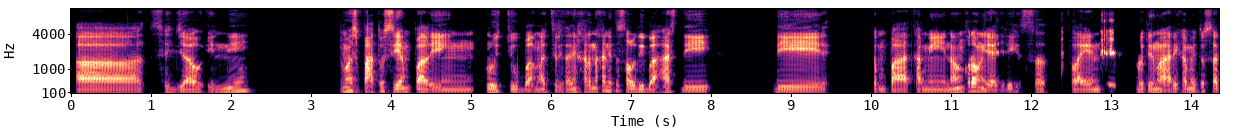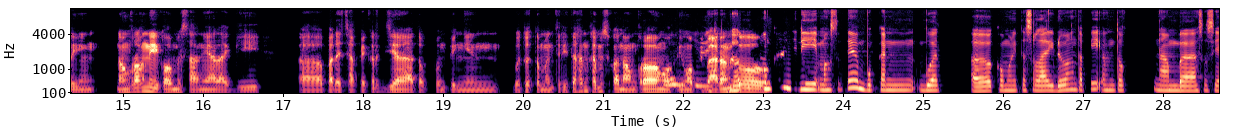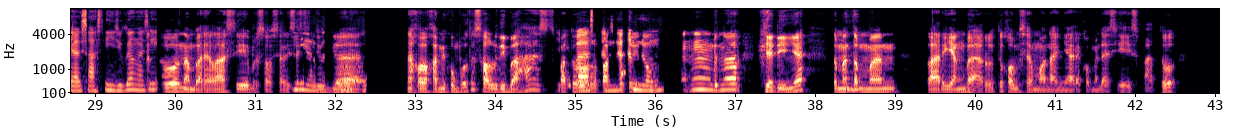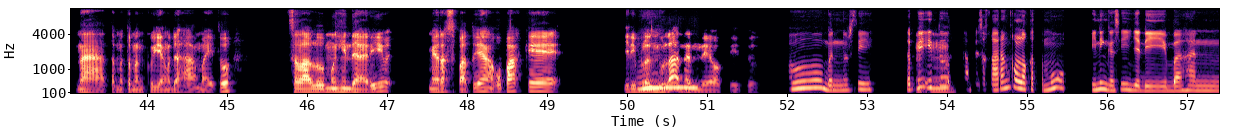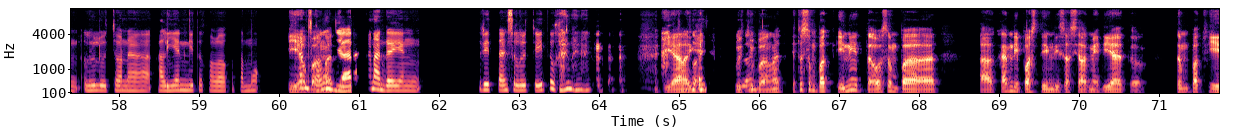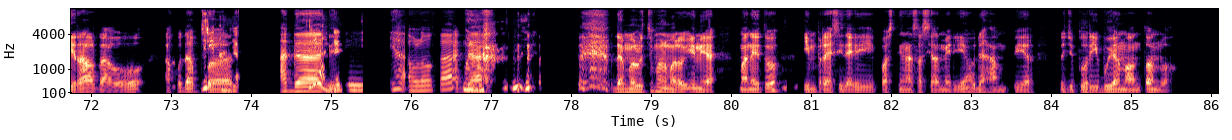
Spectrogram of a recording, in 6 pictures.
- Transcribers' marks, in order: chuckle; other background noise; laughing while speaking: "Jadinya"; chuckle; tapping; laugh; laugh; unintelligible speech; in English: "di-posting"; laugh
- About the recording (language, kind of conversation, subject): Indonesian, podcast, Apa momen paling lucu atau paling aneh yang pernah kamu alami saat sedang menjalani hobimu?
